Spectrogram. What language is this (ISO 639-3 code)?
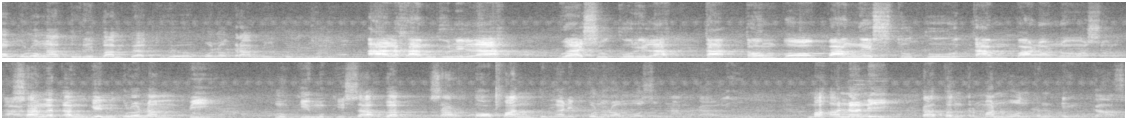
ind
